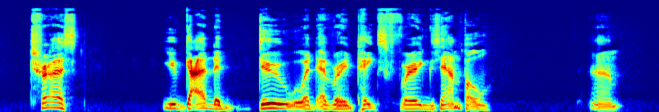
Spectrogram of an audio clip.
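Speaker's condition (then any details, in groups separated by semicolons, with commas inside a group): Cerebral palsy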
